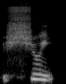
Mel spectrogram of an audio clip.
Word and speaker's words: je suis: Como el shui, shui. Uno de las personas entrevistadas decía esto, ¿no? Mencionaba el shui, que es como el je suis, que es el yo soy, ¿no?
